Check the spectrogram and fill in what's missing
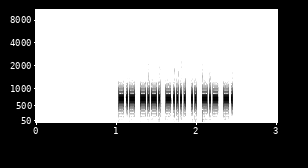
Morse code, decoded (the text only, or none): KC6IKN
